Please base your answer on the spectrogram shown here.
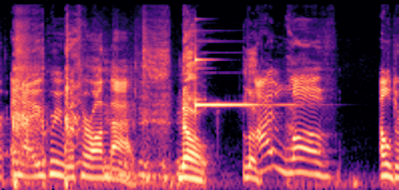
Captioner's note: laugh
